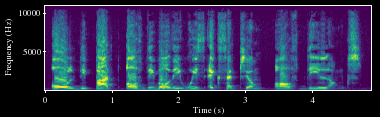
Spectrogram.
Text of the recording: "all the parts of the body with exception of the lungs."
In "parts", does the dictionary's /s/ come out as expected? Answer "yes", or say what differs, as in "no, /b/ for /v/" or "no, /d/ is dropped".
no, /s/ is dropped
